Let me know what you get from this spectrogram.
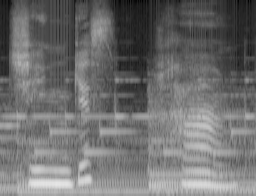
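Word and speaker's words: Чингис хаан: 여러분들도 이제 저를 따라서 한번 발음을 해 보세요. 징계스 항 징계스 항 예수해 예수해 너무 잘하셨어요 여러분 여러분은 살면서 내가 과연 세상을 잘 살아가고 있는 걸까라는 의문이 들 때가 있나요?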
